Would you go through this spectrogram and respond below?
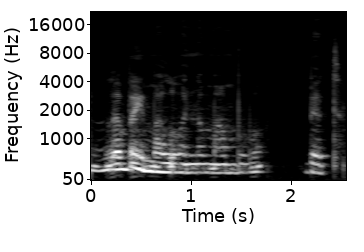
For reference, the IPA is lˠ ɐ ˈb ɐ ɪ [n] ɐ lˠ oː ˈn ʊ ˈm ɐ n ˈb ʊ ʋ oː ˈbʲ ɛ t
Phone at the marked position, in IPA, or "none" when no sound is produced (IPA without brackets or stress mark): m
